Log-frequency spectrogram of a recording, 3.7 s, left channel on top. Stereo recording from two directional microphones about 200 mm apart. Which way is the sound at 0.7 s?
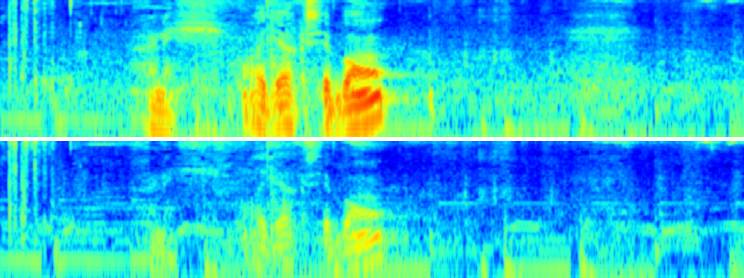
50° left (ahead or behind).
